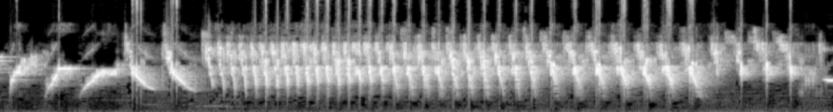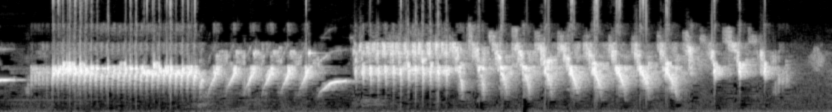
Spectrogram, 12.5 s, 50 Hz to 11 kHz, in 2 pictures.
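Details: Caged AF-type canary, song length raised from about 20 to 30 seconds by twice-weekly outdoor airing; a sustained stream of high rolling trills with whistled upslurs, a short pure note, dense churring passages and renewed rapid rattles.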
